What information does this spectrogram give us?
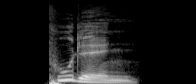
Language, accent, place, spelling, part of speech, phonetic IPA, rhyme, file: German, Germany, Berlin, Pudeln, noun, [ˈpuːdl̩n], -uːdl̩n, De-Pudeln.ogg
- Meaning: dative plural of Pudel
